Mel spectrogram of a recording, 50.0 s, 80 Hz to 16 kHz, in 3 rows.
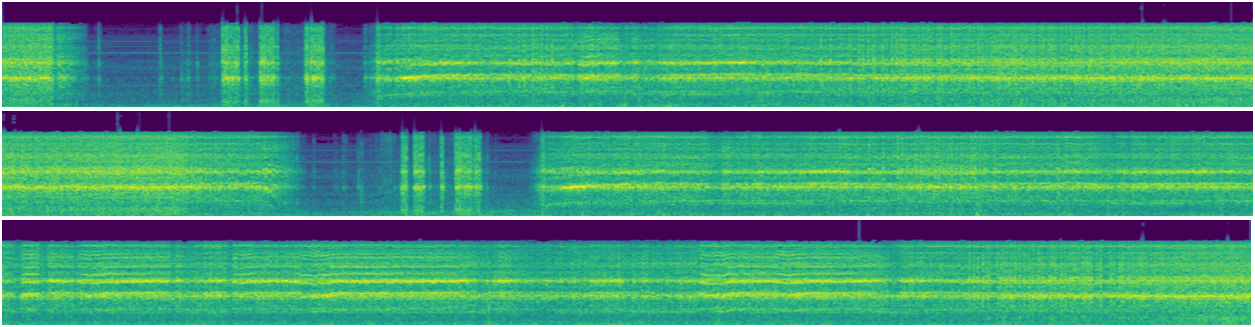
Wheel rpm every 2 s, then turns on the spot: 70, 20, 60, 160, 160, 160, 160, 160, 160, 160, 40, 20, 140, 160, 160, 160, 160, 160, 160, 160, 160, 160, 160, 160, 160.
2-4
